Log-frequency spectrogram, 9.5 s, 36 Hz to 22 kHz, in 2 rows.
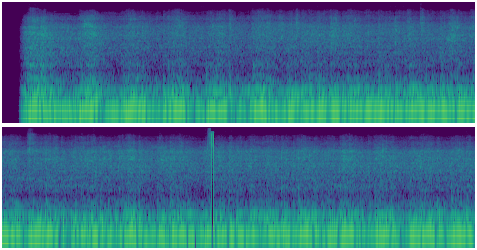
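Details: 1992 Lexus SC400, stock 1UZ-FE V8, 117,900 miles, stock exhaust, at idle: deep, uneven, loping rumble like an aggressive cam; owner attributes it to a vacuum leak.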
